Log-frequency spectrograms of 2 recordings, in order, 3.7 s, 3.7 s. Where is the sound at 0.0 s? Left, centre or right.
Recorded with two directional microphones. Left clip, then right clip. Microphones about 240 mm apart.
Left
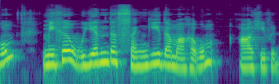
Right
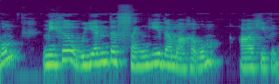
Left.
